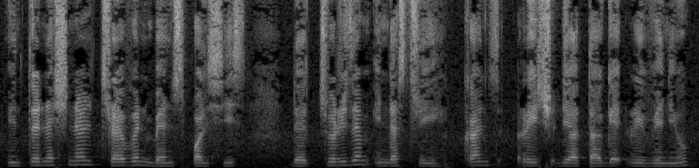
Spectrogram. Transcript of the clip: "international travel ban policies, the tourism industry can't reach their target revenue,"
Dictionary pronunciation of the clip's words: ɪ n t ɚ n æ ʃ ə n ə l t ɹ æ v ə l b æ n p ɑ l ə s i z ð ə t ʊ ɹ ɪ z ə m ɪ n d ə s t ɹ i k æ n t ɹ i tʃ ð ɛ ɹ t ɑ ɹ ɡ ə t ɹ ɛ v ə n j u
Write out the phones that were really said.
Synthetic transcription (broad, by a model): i n t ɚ n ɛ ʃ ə n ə l t ɹ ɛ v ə n b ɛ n p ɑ l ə s i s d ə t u ɹ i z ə m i n d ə s t ɹ i k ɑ n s ɹ i tʃ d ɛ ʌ t ɑ ɡ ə t ɹ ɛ v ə n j u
